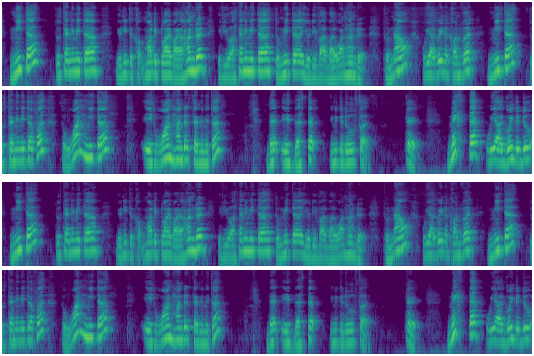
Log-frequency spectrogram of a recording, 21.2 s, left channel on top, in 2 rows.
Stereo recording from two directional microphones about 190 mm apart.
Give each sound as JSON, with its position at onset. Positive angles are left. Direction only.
{"t": 0.2, "sound": "speech", "side_deg": 15}
{"t": 7.3, "sound": "speech", "side_deg": 0}
{"t": 10.5, "sound": "speech", "side_deg": 15}
{"t": 19.5, "sound": "speech", "side_deg": -5}
{"t": 20.3, "sound": "speech", "side_deg": 10}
